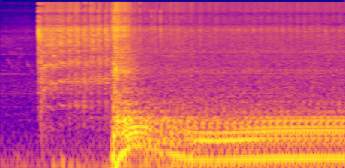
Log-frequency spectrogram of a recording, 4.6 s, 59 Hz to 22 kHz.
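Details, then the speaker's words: Toyota 100-Series Land Cruiser V8 cranks, fires and settles into a loud, raw, deep idle from a severely leaking exhaust; cats and muffler rusted out beyond patching or welding, needing replacement. "Yeah, I don't think there is repairing or patching this, man. There's nothing to weld on. It's all rust."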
